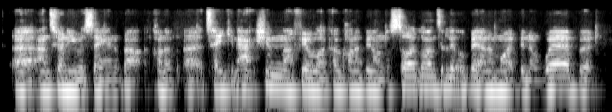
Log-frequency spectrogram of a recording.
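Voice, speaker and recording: With a Birmingham accent, a man speaks in a monotone, flat intonation. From Birmingham, England. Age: 20s. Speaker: youth engagement worker, panelist. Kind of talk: panel discussion.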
